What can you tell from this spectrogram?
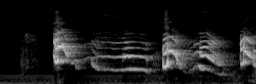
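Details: Maggie, a female West Highland White Terrier living in Germany, gives three sharp bursts of high, whining yips, joined by a long, wavering, drawn-out whine. The background is quiet.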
